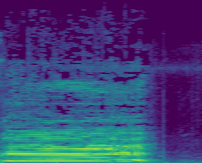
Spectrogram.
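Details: Cattle kept the traditional way in a pen in Aceh, Indonesia. One long, steady, rich moo lasts about one and a half seconds, then trails off, over background music with a rhythmic low beat.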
